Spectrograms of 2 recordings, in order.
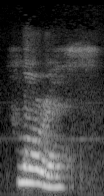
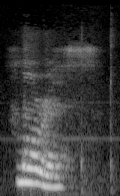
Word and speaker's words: Flores: Flores. Flores. Flores. Dennis Flores. I think it means flowers, but you're not supposed to change, you're not supposed to anglicize it on your own.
